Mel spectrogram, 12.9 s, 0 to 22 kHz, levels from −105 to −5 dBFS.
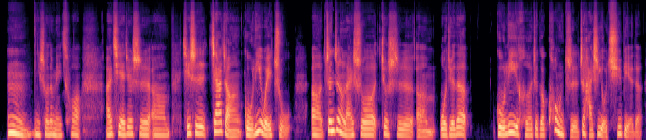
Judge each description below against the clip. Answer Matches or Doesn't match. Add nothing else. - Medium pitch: Matches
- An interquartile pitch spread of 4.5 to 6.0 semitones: Doesn't match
